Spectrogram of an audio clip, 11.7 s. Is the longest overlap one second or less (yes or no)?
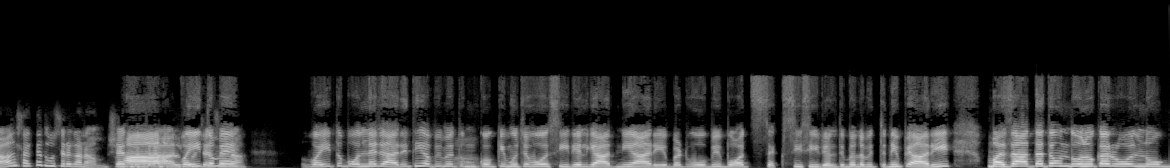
no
